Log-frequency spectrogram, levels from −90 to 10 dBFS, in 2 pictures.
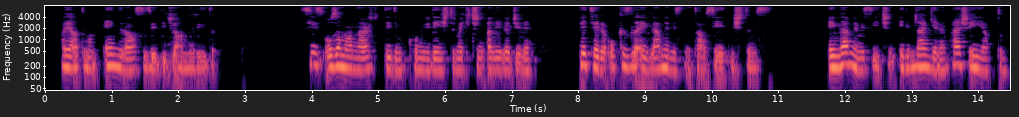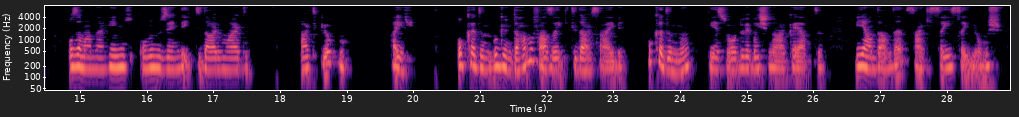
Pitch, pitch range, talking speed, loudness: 170 Hz, 155-190 Hz, 125 wpm, -26 LUFS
